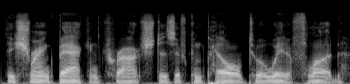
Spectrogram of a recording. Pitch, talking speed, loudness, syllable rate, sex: 90 Hz, 205 wpm, -18 LUFS, 4.8 syllables/s, male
